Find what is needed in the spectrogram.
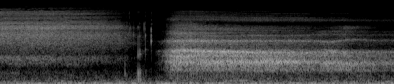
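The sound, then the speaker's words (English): A deep breath drawn before a short spoken prayer: a long, soft, breathy rush that briefly drops away midway, then returns stronger and steadier before easing off at the end. “Leading you into a short prayer, taking a deep breath.”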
